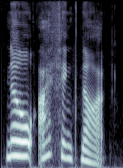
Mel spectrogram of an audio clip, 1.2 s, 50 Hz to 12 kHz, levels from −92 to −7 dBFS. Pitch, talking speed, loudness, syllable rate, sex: 250 Hz, 195 wpm, -17 LUFS, 4.2 syllables/s, female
